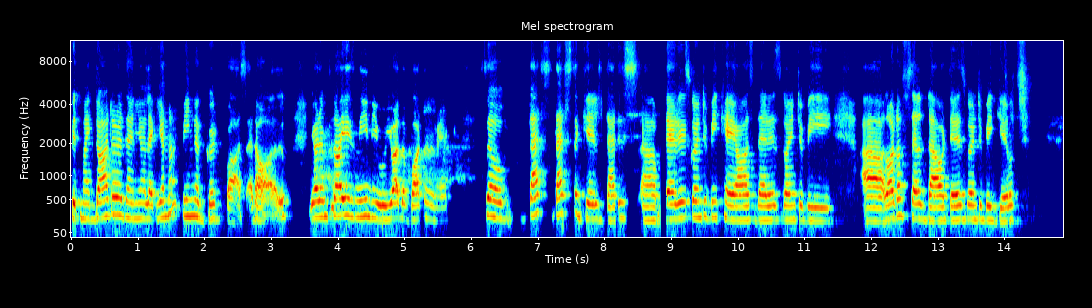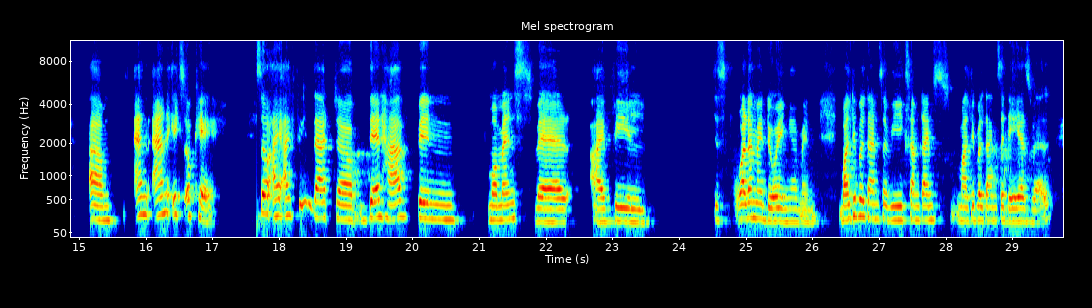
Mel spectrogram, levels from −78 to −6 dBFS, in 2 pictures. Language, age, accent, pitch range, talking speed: English, 20-39, Indian, 195-245 Hz, 175 wpm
